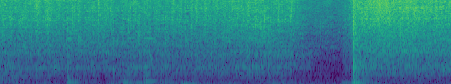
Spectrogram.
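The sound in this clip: Food sizzles steadily in a hot frying pan as it is flipped; the even hiss briefly drops quieter, then bursts back louder as the food lands on its other side. No voices.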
